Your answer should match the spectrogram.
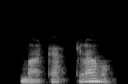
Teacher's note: la a acentuada fue predominantemente de timbre medio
